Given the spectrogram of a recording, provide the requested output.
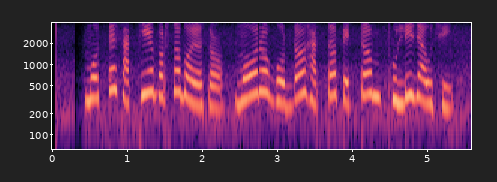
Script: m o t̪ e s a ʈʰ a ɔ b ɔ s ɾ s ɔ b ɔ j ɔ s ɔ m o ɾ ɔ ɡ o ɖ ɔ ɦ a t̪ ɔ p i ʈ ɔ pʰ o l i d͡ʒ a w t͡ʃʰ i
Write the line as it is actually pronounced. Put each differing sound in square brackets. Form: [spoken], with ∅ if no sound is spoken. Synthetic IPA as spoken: m o t̪ e s a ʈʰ [i] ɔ b ɔ [∅] ɾ s ɔ b ɔ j ɔ s ɔ m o ɾ ɔ ɡ o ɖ ɔ ɦ a t̪ ɔ p [e] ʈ ɔ pʰ [u] l i d͡ʒ a w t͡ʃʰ i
